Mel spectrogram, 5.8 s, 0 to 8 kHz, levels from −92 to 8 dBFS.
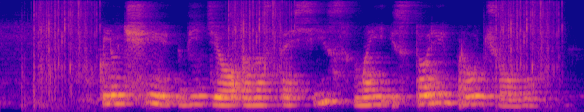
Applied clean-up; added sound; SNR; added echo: none; Crackle; 19 dB; reverberation time 0.7 s.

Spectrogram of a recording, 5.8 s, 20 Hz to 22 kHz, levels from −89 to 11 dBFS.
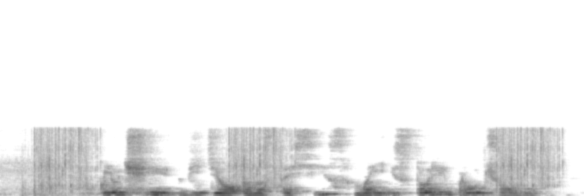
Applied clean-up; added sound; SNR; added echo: classical method WPE with log-MMSE.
